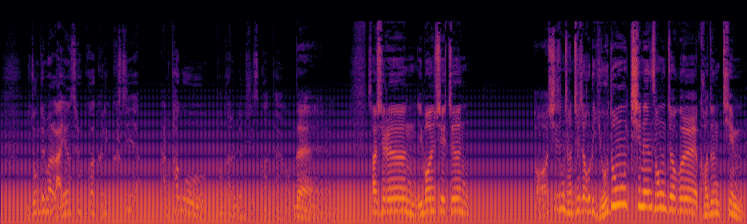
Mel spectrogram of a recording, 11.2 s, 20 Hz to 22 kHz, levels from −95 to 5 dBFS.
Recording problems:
electrical hum; loud; throughout; 50 Hz, 8 dB below the speech

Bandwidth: 15.5 kHz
